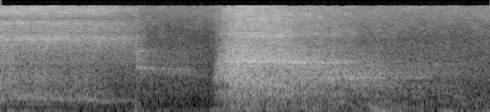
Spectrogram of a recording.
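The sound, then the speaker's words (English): A group of people exhale together in one loud, breathy rush after a short quieter pause, the shared breath swelling quickly and then slowly tapering off. “we're all gonna take a big inhale and we're gonna exhale together. One, two, three.”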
